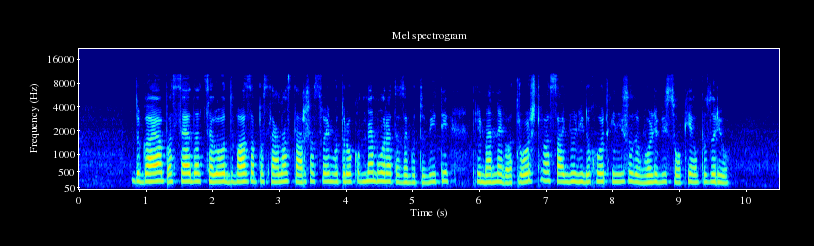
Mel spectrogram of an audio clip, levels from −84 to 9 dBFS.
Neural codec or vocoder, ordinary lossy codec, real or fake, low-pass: vocoder, 22.05 kHz, 80 mel bands, HiFi-GAN; none; fake; none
